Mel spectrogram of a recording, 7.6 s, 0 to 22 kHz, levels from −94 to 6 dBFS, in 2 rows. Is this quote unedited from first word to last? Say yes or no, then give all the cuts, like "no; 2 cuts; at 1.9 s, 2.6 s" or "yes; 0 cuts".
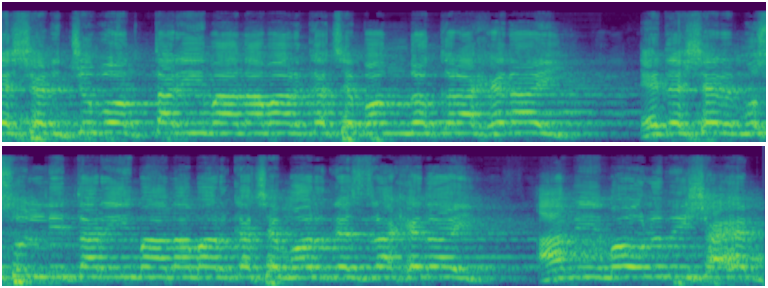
no; 2 cuts; at 3.0 s, 6.3 s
